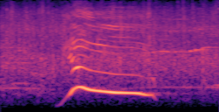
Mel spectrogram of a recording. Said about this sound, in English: could we just stand up and make some noise and honor the pastors of this house?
